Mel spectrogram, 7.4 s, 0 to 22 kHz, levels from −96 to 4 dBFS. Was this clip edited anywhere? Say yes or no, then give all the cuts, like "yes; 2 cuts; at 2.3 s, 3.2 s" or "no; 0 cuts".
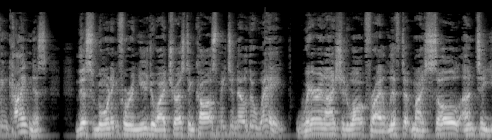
yes; 1 cut; at 4.4 s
